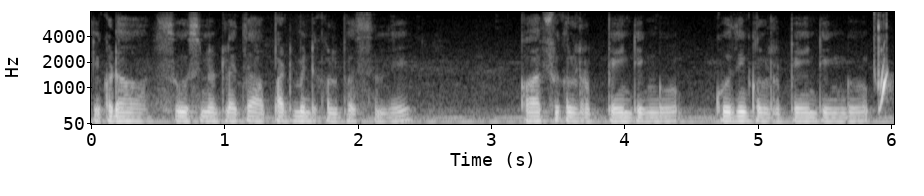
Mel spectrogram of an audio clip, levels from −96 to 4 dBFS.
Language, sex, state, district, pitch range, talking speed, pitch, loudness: Telugu, male, Andhra Pradesh, Srikakulam, 105-115 Hz, 110 wpm, 115 Hz, -17 LUFS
